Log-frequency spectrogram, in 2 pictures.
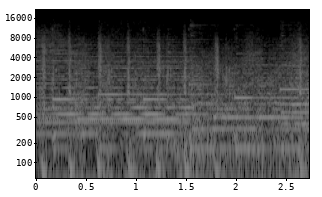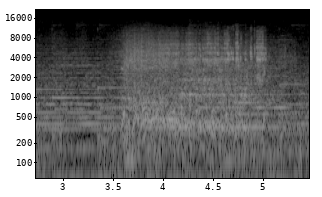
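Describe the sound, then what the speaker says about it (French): In the video game Ratchet & Clank, a rushing, gurgling suction surge of water swells partway through over steady game music and footstep-like thumps, loud and sustained to the end; no talking. "Donc là, j'aspire l'eau d'ici."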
